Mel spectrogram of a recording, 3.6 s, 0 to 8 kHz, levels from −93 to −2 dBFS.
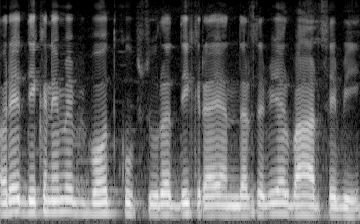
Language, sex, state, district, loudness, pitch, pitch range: Bhojpuri, male, Uttar Pradesh, Deoria, -14 LUFS, 140 Hz, 130-150 Hz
